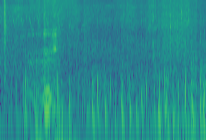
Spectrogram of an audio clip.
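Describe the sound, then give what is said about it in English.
Thoroughbred horses gallop on a racetrack, a fast, steady run of many hoofbeats pounding in a driving rhythm from start to finish. “Horses gallop on the racetrack”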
